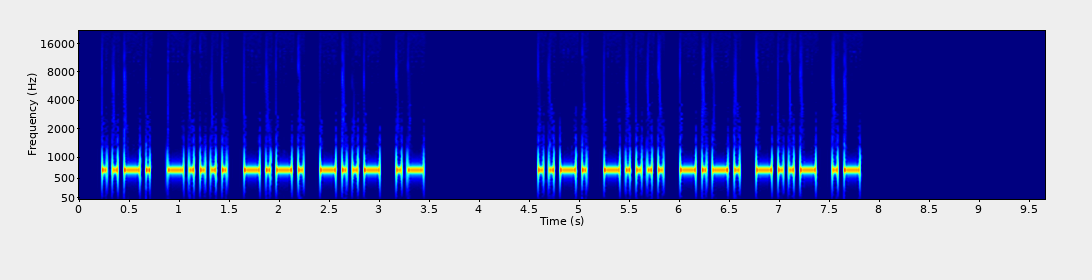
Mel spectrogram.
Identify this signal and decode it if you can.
Morse code, heard as a keyed tone, about 22 wpm, 700 Hz. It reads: F6CXA F6CXA
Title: DXCC-100 Call Signs - 5 Characters - Repeated 3x - 22wpm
